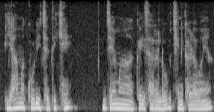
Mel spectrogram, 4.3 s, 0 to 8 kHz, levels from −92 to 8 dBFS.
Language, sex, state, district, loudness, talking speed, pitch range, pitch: Kumaoni, male, Uttarakhand, Uttarkashi, -14 LUFS, 170 wpm, 105-120 Hz, 115 Hz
